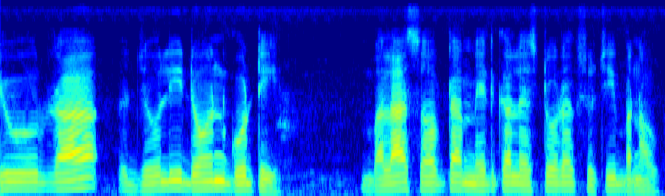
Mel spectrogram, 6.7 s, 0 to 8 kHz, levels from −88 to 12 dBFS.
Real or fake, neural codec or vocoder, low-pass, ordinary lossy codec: real; none; 7.2 kHz; MP3, 48 kbps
